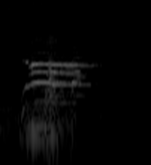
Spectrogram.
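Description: Near silence, broken about a third of a second in by one faint, short pitched sound that glides up and then holds for under a second.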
